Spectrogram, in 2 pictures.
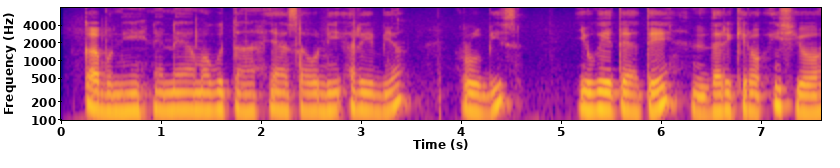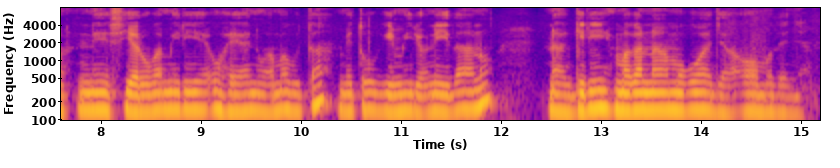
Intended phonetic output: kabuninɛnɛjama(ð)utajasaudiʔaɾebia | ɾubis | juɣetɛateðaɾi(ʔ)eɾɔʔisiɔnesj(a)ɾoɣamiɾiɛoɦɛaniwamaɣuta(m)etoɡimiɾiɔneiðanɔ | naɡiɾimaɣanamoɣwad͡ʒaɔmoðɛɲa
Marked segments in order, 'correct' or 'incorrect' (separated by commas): incorrect, incorrect, correct, correct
